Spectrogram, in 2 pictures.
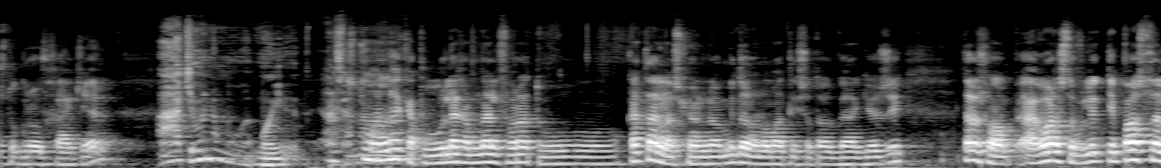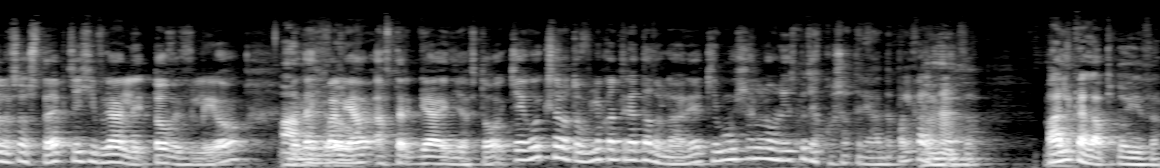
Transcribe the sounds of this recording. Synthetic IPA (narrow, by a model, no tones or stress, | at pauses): st̪uɡɾoðxɐce̞ɾ | ɐcemenɐm | ɐft̪o̥t̪umɐlɐkɐpuleɣɐmt̪inɐlifo̞ɾɐt̪ukɐt̪ɐliɐspçonle̞omind̪ononomɐt̪isot̪oɡɐɟozi | t̪e̞lo̞spɐnd̪oɐɣo̞nɐst̪ovivliocepɐmst̪ot̪eleft̪eo̞st̪epceeçivɣɐlit̪o̞vivlḭo̞ | et̪ɐeçivɐliɐft̪e̞ɾɡɐjd̪ʝɐft̪o̞ceːɣoikseɾot̪ovivlio̞kɐnt̪ɾiɐnd̪ɐðo̞lɐɾiɐce̞muiçelɐnoɾiɐzimet̪ʝɐko̞sɐt̪ɾiɐnd̪ɐpɐlikɐlɐptoiðɐ | pɐlikɐlɐːpot̪oiðɐ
